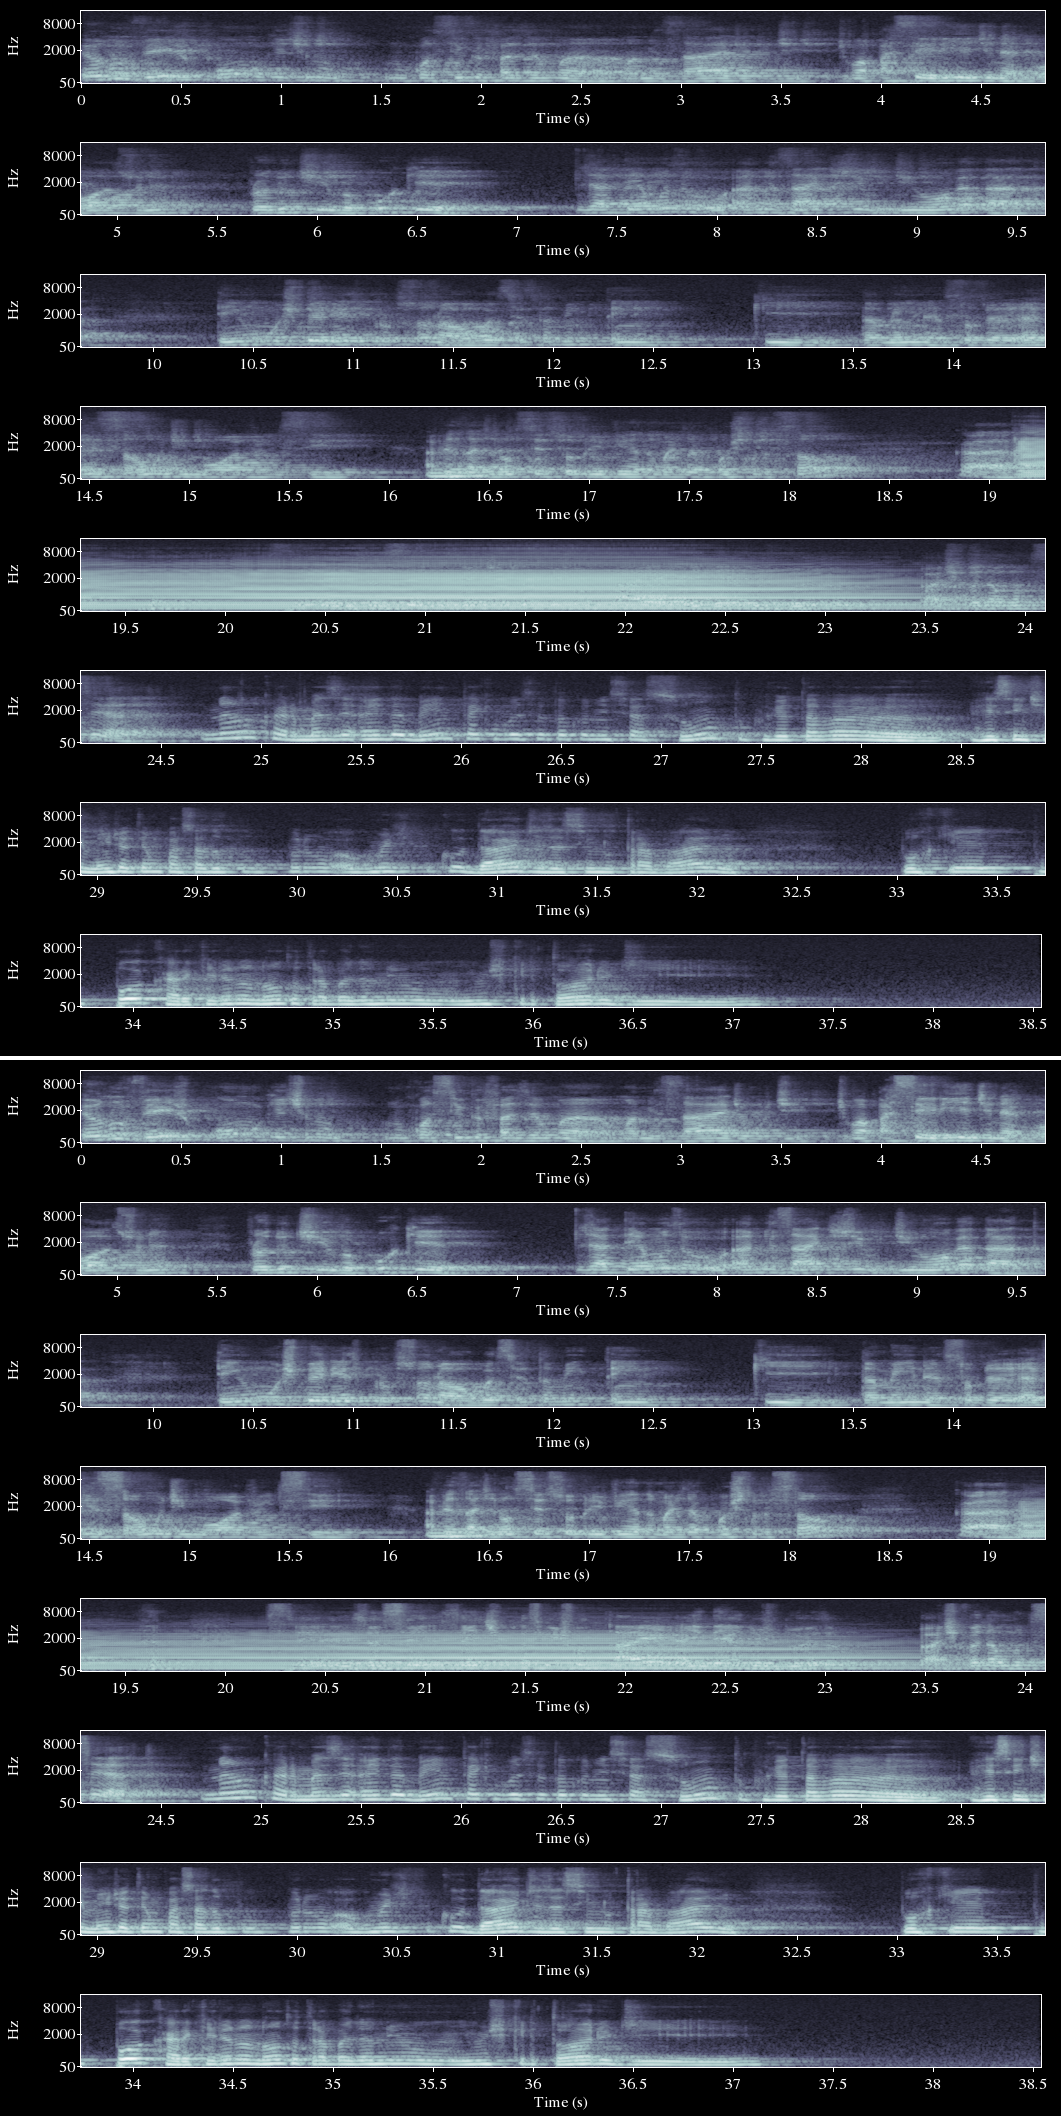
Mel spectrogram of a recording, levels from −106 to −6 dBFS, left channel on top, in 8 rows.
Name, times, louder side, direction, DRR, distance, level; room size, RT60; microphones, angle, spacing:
voice 1, 0.0-5.3 5.7-6.7 7.3-9.6 10.3-12.5 13.0-15.8 16.2-18.2 18.8-19.3 19.5-23.2 23.5-24.4, right 1 dB, 80° right, 3 dB, 3.8 m, -30 dB
voice 2, 16.2-16.6 24.7-32.2 33.0-37.2, right 1 dB, 25° right, 9 dB, 0.8 m, -23 dB
Wind instrument woodwind instrument, 19.1-24.1, left 3 dB, 55° left, 0.8 m, -24 dB
27.5 x 20.5 x 4.7 m, 1.2 s
head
